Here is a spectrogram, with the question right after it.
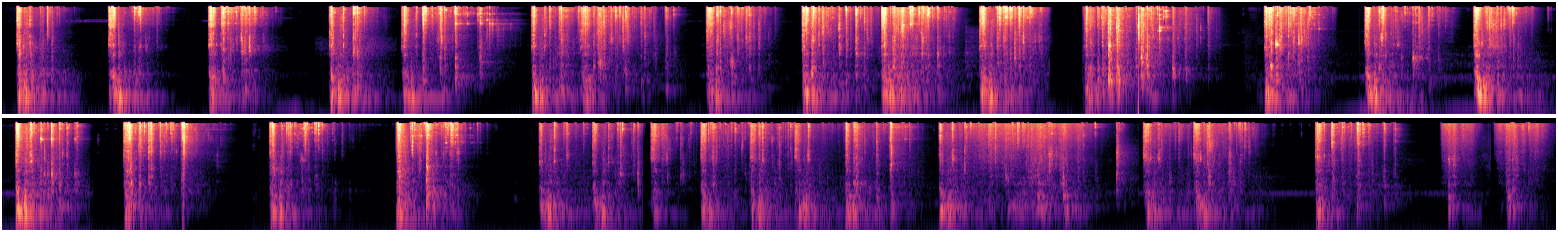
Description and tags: Breaking Ice
breaking the refrigerator ice with a knife
bottle, break, clang, container, crack, crash, freeze, hit, ice, iron, nail, noise, percs, rubbish, sticks, stone, strike, wood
